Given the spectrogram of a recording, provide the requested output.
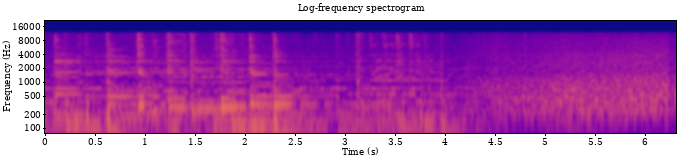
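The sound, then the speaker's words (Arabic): A musical passage gives way to the steady, rushing roar of ocean waves breaking, a broad continuous wash of surf filling the final seconds with no voices. “هبت عاصفة شديدة على سفينة في عرض البحر فأغرقتها ونجا بعض الركاب منهم رجلا أخذت الأمواج تتلاعب به حتى ألقت به على شاطئ جزيرة مجهولة ومهجورة”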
